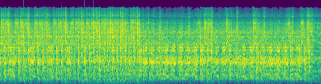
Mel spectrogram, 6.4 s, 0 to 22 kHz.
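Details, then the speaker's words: 1979 VW Mk1 Rabbit diesel, revived wreck, cranked after belts and pulleys refitted and a cool-down: fast steady starter churn with a few stronger beats as cylinders try to catch, never runs; no coolant yet, cause unconfirmed. "oh she was so close come on"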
